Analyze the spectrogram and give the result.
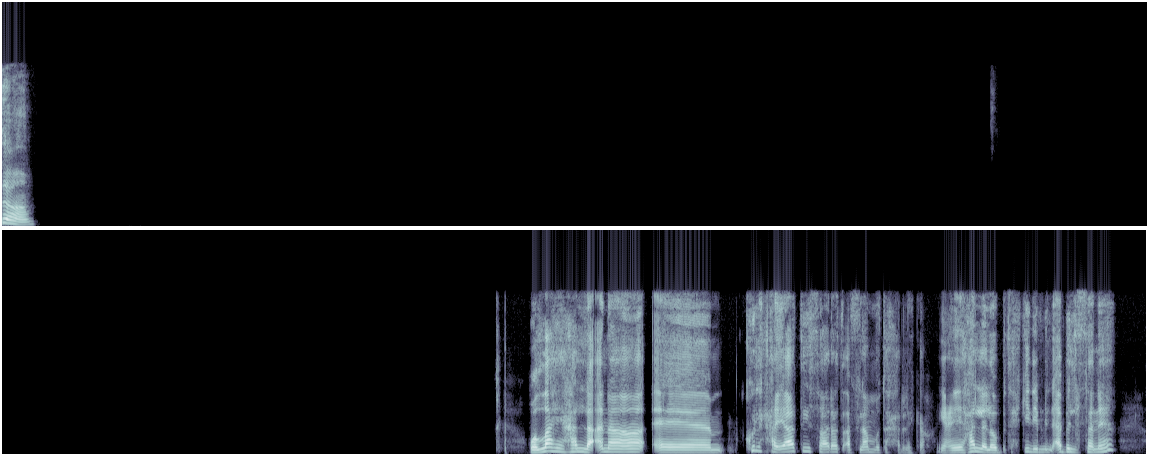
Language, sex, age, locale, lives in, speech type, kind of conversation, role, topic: Arabic, female, 35-39, ar-JO, United States, conversation, unstructured, none, إيه اللي بيميز أفلام الرسوم المتحركة عن باقي الأفلام؟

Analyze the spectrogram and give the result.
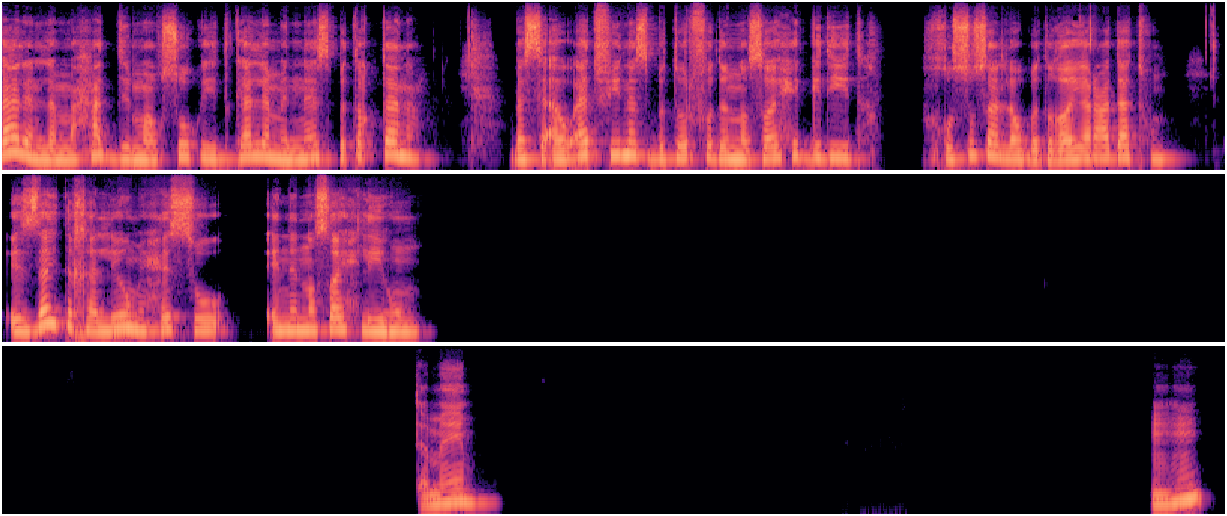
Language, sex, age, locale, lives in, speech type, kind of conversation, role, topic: Arabic, female, 40-44, ar-EG, Egypt, read, expert-assistant, asker, لو عايزين نوصل نصايح الصحة للناس في المناطق الشعبية، نمشي بإيه نظام أو خطة؟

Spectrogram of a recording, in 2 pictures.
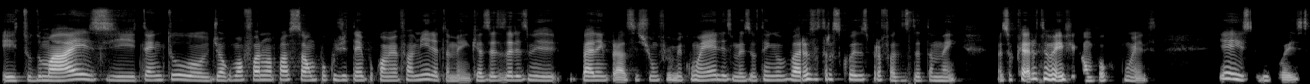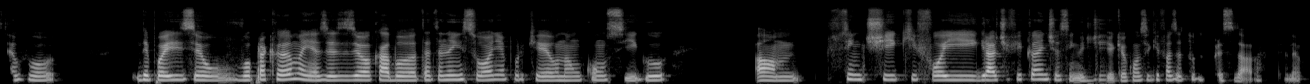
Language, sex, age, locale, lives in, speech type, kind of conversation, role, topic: Portuguese, female, 20-24, pt-BR, Italy, conversation, advice, user, Como posso encontrar tempo para práticas criativas entre o trabalho e as responsabilidades familiares?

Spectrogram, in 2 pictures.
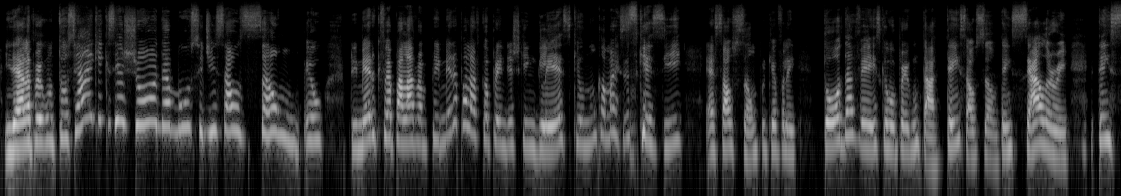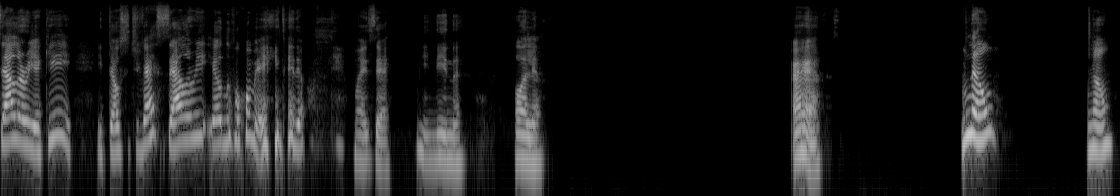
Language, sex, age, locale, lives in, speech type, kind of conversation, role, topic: Portuguese, female, 50-54, pt-BR, United States, conversation, unstructured, none, Você tem alguma receita de família especial?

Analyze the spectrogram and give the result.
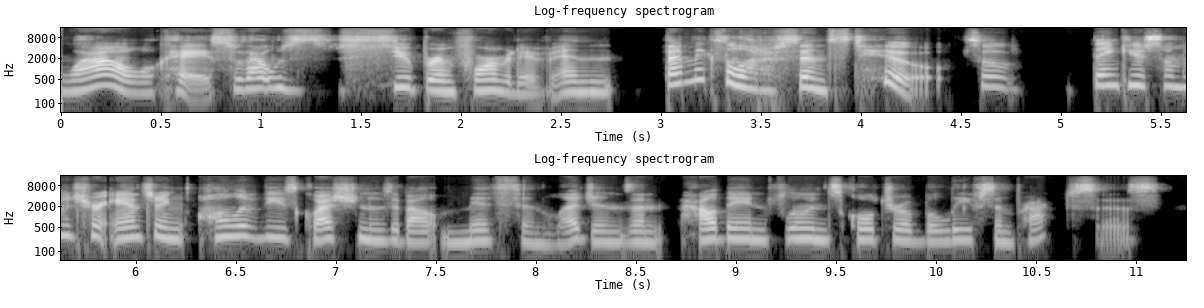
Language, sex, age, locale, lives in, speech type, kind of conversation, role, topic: English, other, 20-24, en-US, United States, read, expert-assistant, asker, How do myths and legends influence cultural beliefs and practices?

